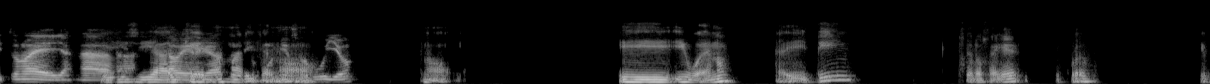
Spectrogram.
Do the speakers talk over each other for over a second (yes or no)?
yes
